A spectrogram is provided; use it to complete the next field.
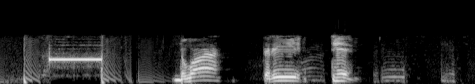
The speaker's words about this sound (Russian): Активированная система фиксации банка подключена. После звукового сигнала продиктуйте код.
